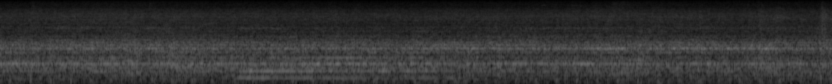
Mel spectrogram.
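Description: A moving passenger train's running noise, heard close to the side of its coach: a steady rumble of wheels on rail. A steady tone sounds for about two seconds, a couple of seconds in.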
